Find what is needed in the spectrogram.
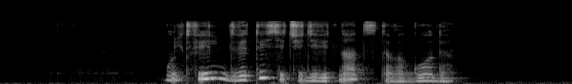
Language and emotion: Russian, sad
